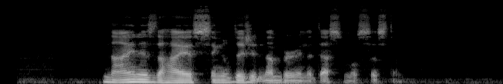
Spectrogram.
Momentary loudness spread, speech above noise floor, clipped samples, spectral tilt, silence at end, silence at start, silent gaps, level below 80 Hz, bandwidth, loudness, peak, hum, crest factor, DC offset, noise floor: 13 LU; 38 dB; under 0.1%; -6 dB/octave; 1 s; 1.05 s; none; -52 dBFS; 14 kHz; -23 LUFS; -6 dBFS; none; 18 dB; under 0.1%; -60 dBFS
